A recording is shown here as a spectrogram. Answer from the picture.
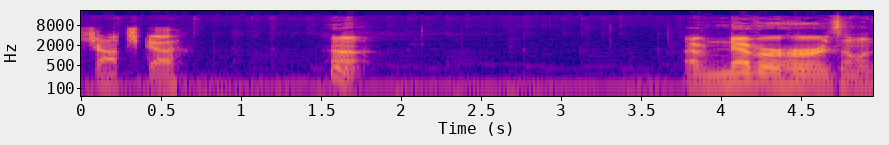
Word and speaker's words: tchotchke: so Merriam-Webster though says it's pronounced tchotchka.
